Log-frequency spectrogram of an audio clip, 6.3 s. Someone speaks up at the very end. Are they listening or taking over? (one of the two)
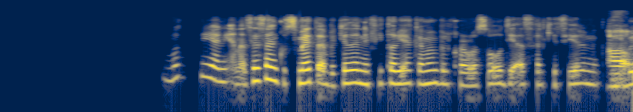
taking over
